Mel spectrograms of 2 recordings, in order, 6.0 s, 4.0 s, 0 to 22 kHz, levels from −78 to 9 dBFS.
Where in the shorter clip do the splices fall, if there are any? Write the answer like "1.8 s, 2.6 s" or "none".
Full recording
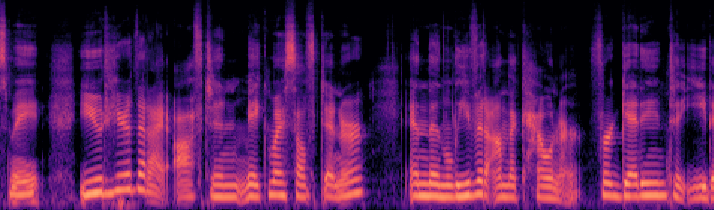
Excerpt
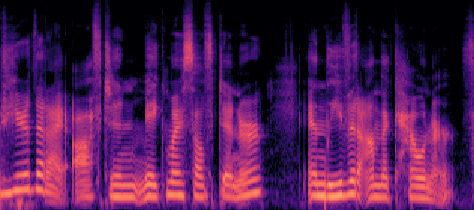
2.7 s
